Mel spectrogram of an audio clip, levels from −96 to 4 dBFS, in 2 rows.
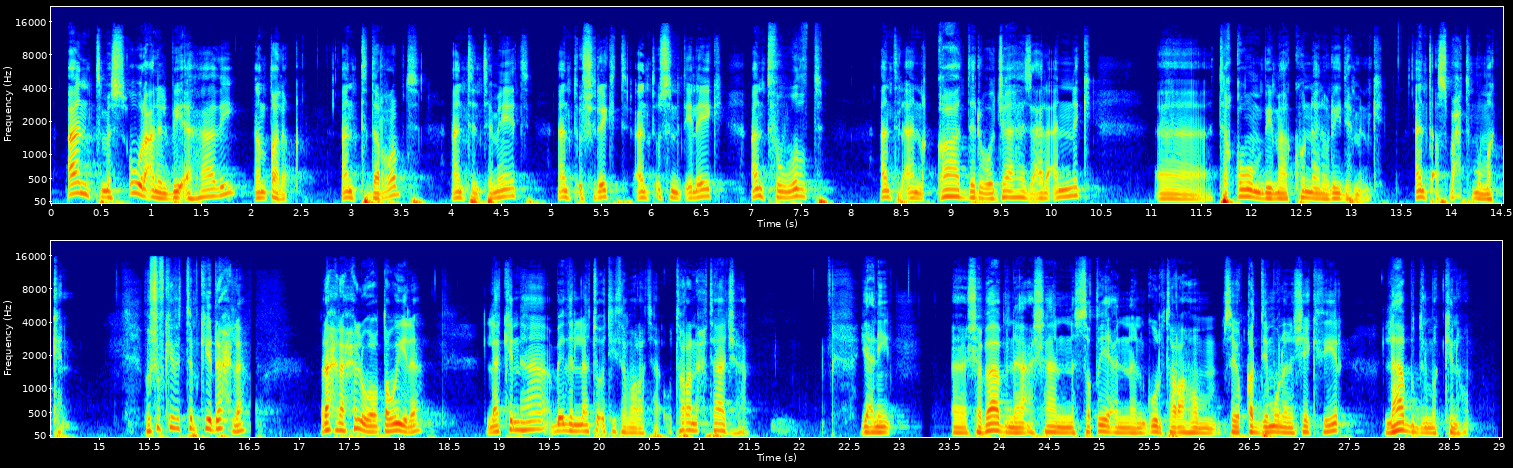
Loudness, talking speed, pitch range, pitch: -21 LUFS, 120 wpm, 100-140 Hz, 120 Hz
